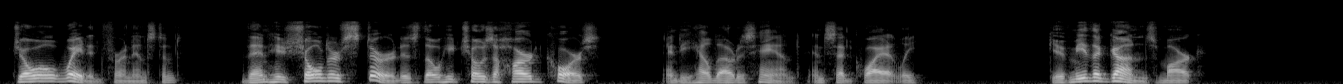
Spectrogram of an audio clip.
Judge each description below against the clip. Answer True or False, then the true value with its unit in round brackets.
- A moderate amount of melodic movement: False (7.1 semitones)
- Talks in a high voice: False (95 Hz)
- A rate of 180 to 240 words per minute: False (135 wpm)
